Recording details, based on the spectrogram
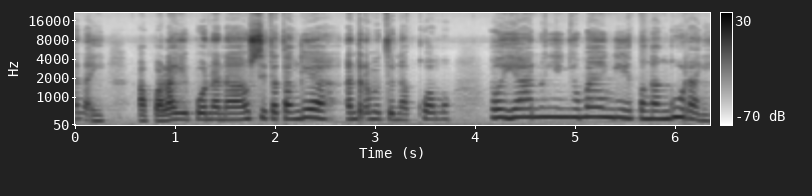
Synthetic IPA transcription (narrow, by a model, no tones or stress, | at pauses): naʔi | apalaɡiponanaust̪it̪at̪aŋɡeaandramut̪unakuamo | ojanuŋiɲumaŋepəŋaŋɡuɾaŋi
